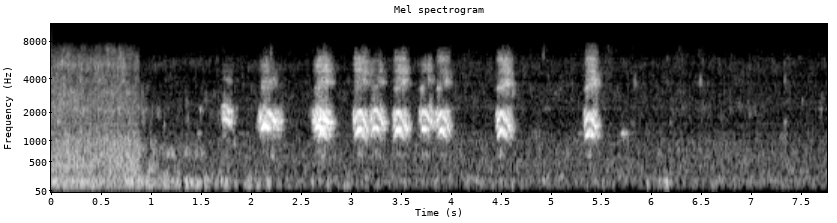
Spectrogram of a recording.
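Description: A bird calling: a run of a dozen or so short calls between about two and five and a half seconds in. The first second holds a loud rushing noise.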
